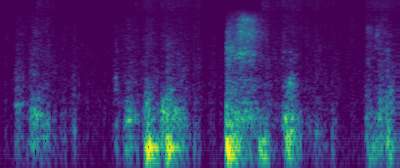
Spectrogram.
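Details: Cavalier King Charles Spaniel puppies, Daisy's four-week-old litter, in an indoor pen: soft overlapping whines and murmurs with a brief brighter squeak midway, all continuous and low against quiet room noise.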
